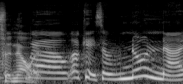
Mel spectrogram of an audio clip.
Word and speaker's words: Nonna: Well, okay, so Nonna is really the way you pronounce it.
